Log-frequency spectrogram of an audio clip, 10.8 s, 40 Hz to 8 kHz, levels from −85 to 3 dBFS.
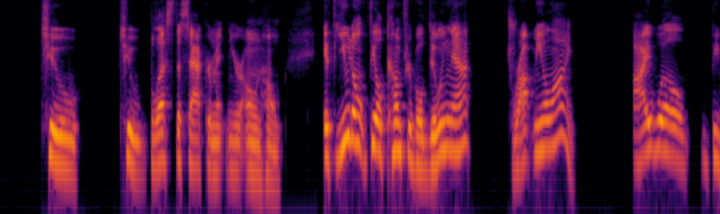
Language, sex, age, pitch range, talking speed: English, male, 30-49, 120-160 Hz, 130 wpm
